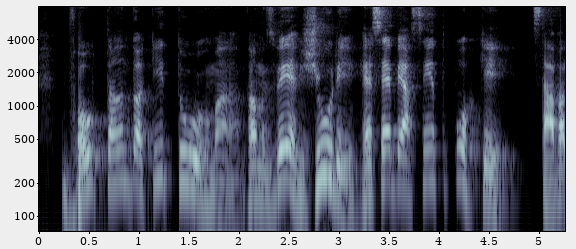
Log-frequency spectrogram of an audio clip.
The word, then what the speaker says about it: júri: Então, júri. A sílaba forte é a penúltima, ela é uma paroxítona terminada em I.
